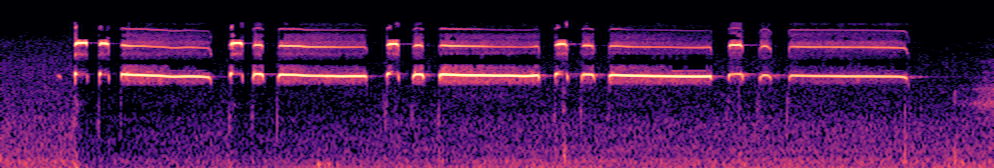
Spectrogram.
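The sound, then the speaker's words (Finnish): A bird whistle plays a great tit–style song: sharp, shrill whistled notes in quick bursts alternating with longer held tones, repeated rhythmically for several seconds with no talking. “Täällä on tintti.”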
